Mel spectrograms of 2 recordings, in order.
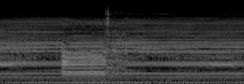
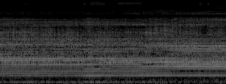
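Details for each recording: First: Wark 108 hair clipper with a badly worn blade, cutting hair before blade replacement: steady high buzz falters and roughens in short bursts as it bogs, chewing and pulling hair, cutting badly. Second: Wark 108 hair clipper after lubricating: steady even high-pitched buzz with no rattle or pitch wobble, noise reduced by lubrication, running smoothly.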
